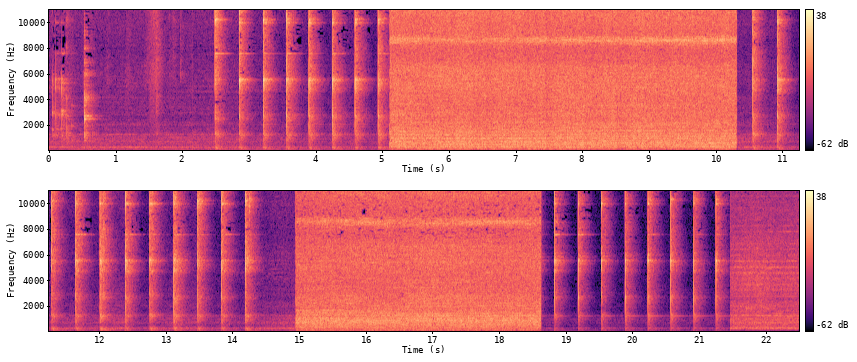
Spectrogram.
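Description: Hand hammer striking a cast silver bar on a steel block, in three runs of regular blows at about three a second. Between the runs comes a loud, steady rushing noise from a gas torch, typical of annealing the metal between rounds of forging.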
